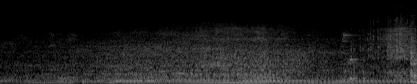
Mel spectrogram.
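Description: Sewing machine running steadily and stitching through gathered fabric layers, getting louder about a second in. A sharp knock comes near the end.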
